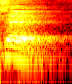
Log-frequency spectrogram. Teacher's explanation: पहला जो श लिखा हुआ है यह है तालव्य श। इसका उच्चारण स्थान तालु है, इसलिए इसका नाम है तालव्य श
